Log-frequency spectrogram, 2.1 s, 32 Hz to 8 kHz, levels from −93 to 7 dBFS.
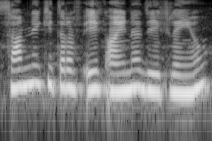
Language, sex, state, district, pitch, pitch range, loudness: Hindi, female, West Bengal, Alipurduar, 240 Hz, 220-260 Hz, -11 LUFS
